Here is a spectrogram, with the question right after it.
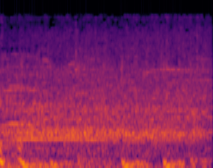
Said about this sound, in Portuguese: Aí sim, cadê aplausos pra ele, gente? Pô, aê!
